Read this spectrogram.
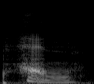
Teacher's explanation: The jaws are in the middle. They are half open, half close. The tongue is at the front and the lips are unround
